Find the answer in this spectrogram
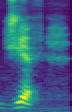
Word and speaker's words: GIF: of them basically said he designed it so that it was pronounced GIF. That is the proper pronunciation that he created it with. You And literally you should have spelled it with a J.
